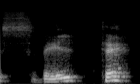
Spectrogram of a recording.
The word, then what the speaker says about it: Svelte: möge bitte die Seite swelte es wird so mit swelt ausgesprochen aber schreiben m mit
